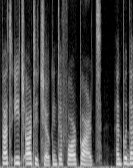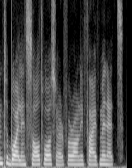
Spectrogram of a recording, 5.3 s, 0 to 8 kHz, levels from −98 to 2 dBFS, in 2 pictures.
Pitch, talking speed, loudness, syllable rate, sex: 210 Hz, 205 wpm, -18 LUFS, 5.3 syllables/s, female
